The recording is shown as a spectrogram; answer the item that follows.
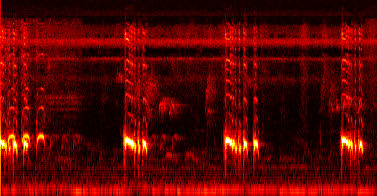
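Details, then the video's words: Local zebra dove singing persistently, used to lure other zebra doves into calling: short low cooing phrases of rapid burry notes, about every two seconds, four phrases, steady low hum beneath. "PERKUTUT LOKAL GACOR SUARA PALING AMPUH UNTUK PANCINGAN BURUNG PERKUTUT AGAR BUNYI"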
